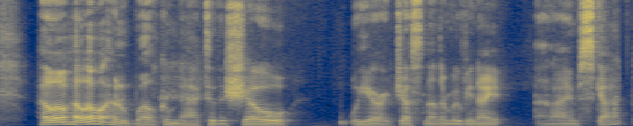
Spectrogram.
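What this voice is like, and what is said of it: Usual voice. Nothing is said of it.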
